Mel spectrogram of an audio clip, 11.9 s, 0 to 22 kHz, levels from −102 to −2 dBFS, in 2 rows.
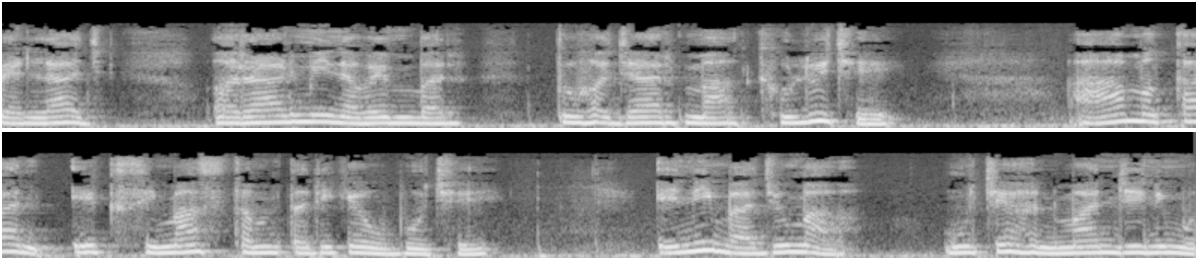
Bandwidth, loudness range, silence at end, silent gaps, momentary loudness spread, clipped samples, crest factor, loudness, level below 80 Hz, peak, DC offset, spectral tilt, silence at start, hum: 11 kHz; 2 LU; 0 s; none; 15 LU; under 0.1%; 12 dB; -14 LUFS; -34 dBFS; -2 dBFS; under 0.1%; -4 dB/octave; 0 s; none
